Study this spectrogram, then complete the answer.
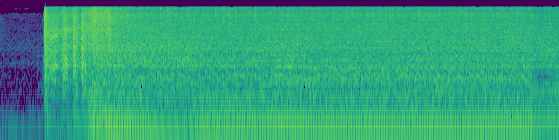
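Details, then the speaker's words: Nissan Sentra rebuild, tune-up done: after crank it settles into a steady fast idle with a light rapid tick underneath. Suspected slight exhaust leak at a spring-held flange donut gasket. Ticking at cold start. "still believe we have a slight exhaust leak I think is it one of those flanges that have like a donut gasket the only thing that holds them is Springs"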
